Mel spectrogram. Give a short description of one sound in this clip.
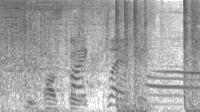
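A rifle fires a burst of gunshots.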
